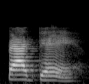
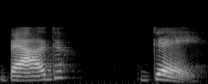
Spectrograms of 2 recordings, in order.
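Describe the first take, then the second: First: The two D sounds are linked together. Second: The two D sounds are pronounced separately.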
